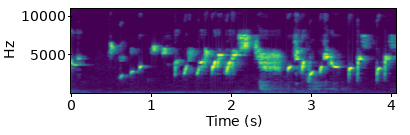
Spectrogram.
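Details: European goldfinch, a kept bird, pouring out rapid liquid twitters and buzzy trills, high and continuous, with brief nasal notes mixed in.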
